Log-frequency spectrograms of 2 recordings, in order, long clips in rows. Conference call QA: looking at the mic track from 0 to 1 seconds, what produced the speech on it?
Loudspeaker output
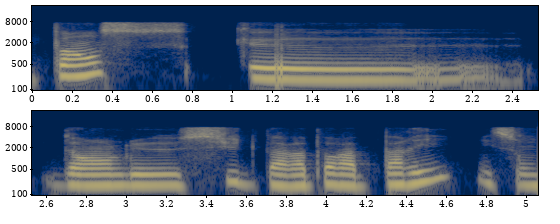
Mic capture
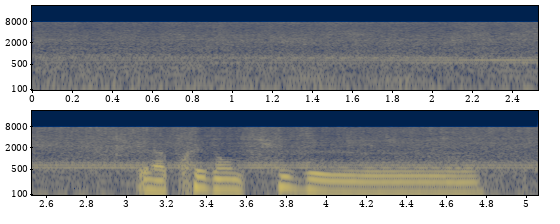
neither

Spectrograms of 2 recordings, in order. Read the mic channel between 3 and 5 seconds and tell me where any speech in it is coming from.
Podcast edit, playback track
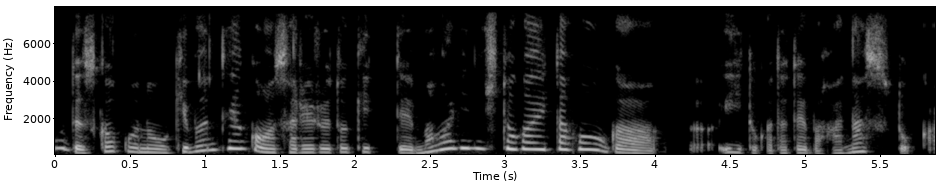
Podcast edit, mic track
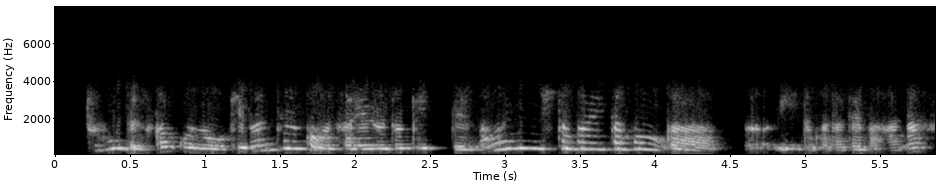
echo only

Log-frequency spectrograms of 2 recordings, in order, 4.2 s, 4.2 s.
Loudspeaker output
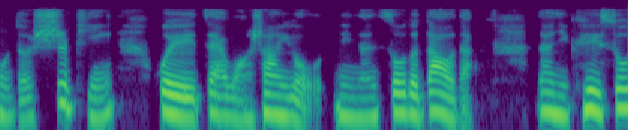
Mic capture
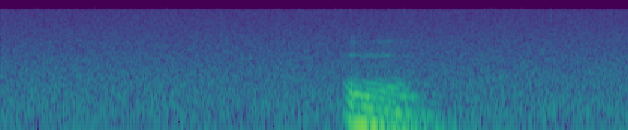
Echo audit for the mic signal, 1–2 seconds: neither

